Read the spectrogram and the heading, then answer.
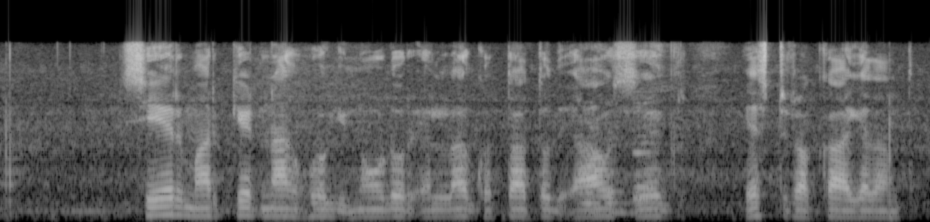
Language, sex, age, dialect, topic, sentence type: Kannada, male, 18-24, Northeastern, banking, statement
